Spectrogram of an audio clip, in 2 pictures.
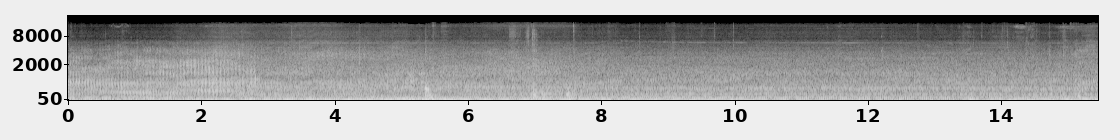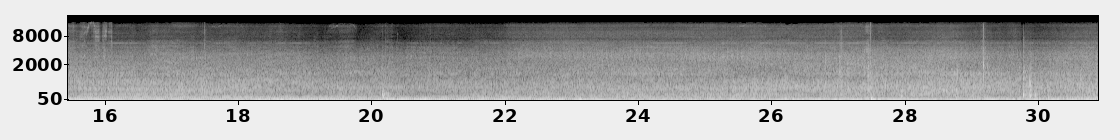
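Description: A heavy rotator tow truck's diesel engine running steadily, driving the boom as it lifts the telehandler. A few light clicks and knocks from the rigging come through, the sharpest near the end.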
